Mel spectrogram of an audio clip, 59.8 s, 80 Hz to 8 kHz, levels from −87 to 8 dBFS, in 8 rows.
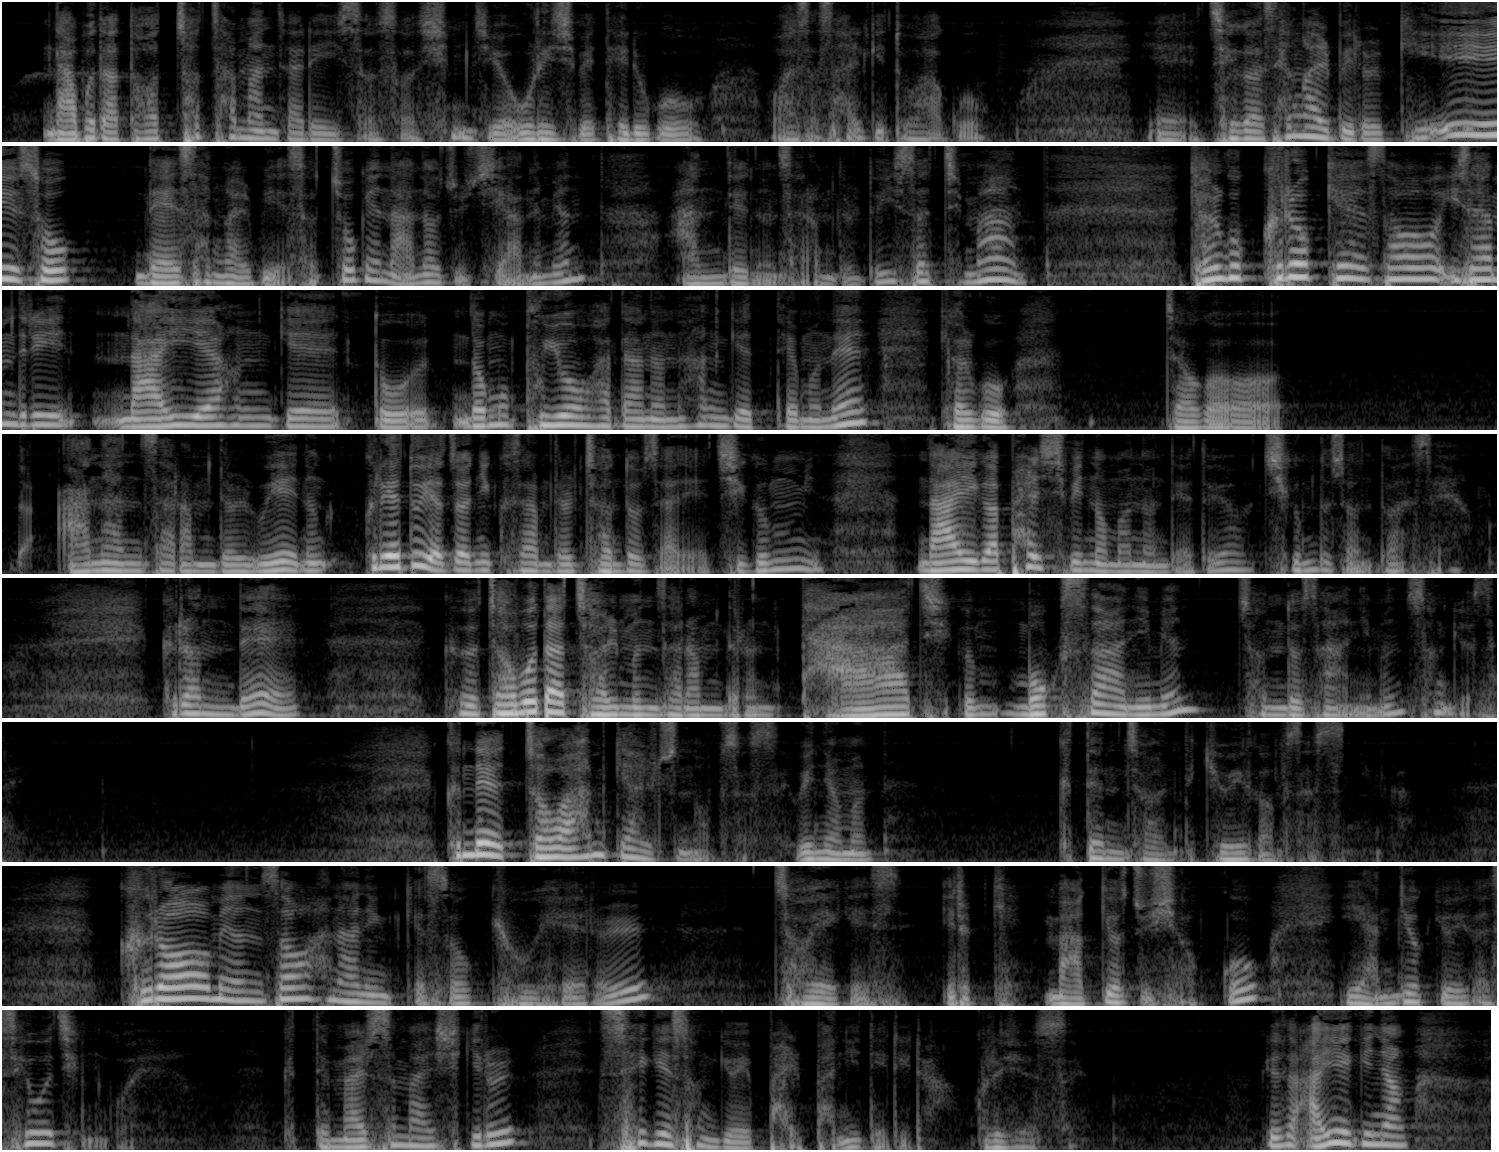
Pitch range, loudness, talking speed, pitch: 140-185 Hz, -29 LUFS, 275 characters per minute, 155 Hz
